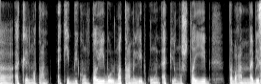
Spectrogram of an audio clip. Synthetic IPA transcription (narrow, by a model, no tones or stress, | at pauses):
ʔaklɪlmɑt̪ˤʕɑ̰mʔakiːd̪̚bjkuːnt̪ˤɑjːɪbwɪlmɑt̪ˤʕɑmʔɪlːibakuːnʔaklwmʊʃt̪ˤɑjːɪb | t̪ˤɑbʕɑnmabjɪs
